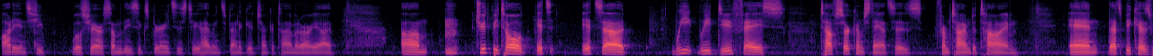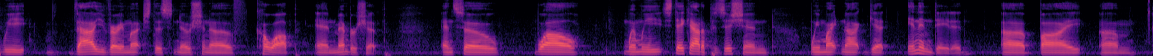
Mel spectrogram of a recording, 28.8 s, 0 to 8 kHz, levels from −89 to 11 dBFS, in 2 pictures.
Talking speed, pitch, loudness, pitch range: 135 wpm, 110 Hz, -31 LUFS, 100-125 Hz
